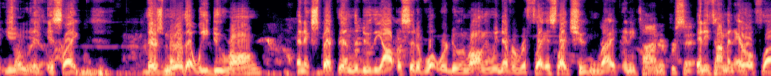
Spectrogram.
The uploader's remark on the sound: Live From Western Hunt Fest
